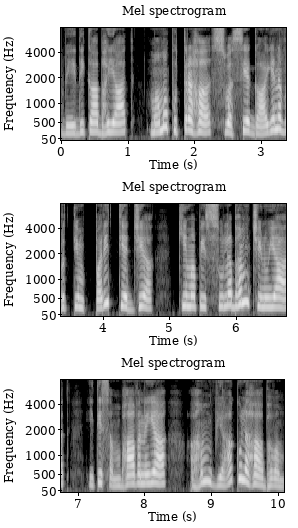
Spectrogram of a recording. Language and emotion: Sanskrit, fearful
